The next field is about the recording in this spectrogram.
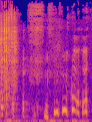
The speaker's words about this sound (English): So, we're gonna use real dice? I think we're going to use real dice. Okay. Can you guys hear that? Yeah, we hear it great.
